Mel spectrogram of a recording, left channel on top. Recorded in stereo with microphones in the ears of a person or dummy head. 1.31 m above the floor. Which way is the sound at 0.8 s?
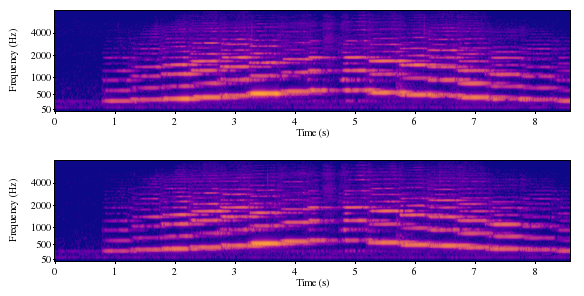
10° left (ahead or behind).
